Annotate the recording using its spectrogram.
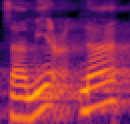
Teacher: Sebelumnya sami'na, huruf ain ini tawasud dan jahar. Sami'na, na fathah diikuti alif 2 harakat.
